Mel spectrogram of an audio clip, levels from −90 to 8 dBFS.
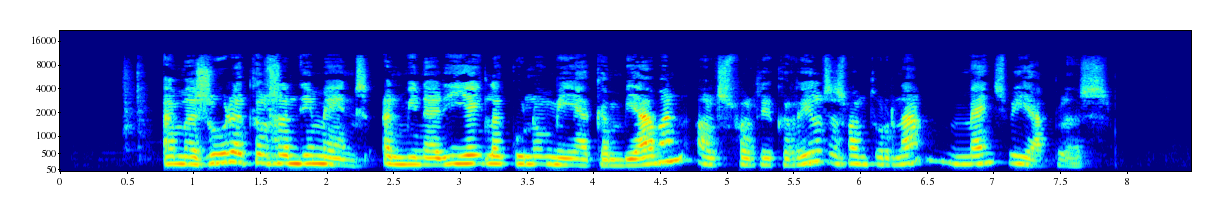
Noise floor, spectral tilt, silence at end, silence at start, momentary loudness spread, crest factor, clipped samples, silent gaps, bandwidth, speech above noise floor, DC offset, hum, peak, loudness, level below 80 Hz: -83 dBFS; -5 dB/octave; 0.65 s; 0.75 s; 11 LU; 22 dB; under 0.1%; none; 11 kHz; 58 dB; under 0.1%; none; -4 dBFS; -25 LUFS; -80 dBFS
